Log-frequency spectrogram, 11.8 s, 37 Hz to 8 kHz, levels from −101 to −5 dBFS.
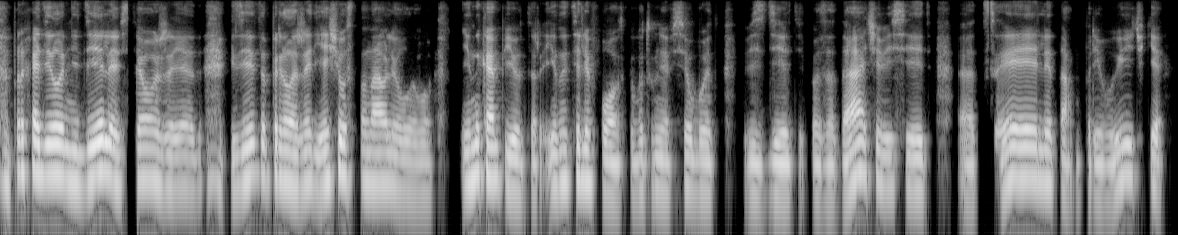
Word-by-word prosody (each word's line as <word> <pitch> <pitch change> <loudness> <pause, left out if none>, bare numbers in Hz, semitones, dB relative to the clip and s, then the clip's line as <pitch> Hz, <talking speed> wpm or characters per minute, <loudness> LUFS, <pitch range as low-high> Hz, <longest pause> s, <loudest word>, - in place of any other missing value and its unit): Проходила 150 -2 +5
неделя, 135 +1 +4
всё 130 +3 -2
уже, 115 -4 -1
я 110 -1 -2
эт 110 +1 -11 0.2
Где 125 +6 +1
это 150 -1 -2
приложение? 125 -4 +2
Я - - +4
еще 130 +5 +3
устанавливал 120 -6 0
его 95 0 -7 0.2
и 125 - -2
на 145 +2 +3
компьютер, 110 -9 +2
и 115 - -2
на 125 +2 -2
телефон. 125 -8 0
Как 95 - -11
будто 105 +1 -7
у 110 - -3
меня 100 -2 -2
всё 105 +3 -4
будет 100 -1 -3 0.3
везде, 95 0 -1
типа, 90 0 -9
задачи 130 - +1
висеть, 110 -2 -2 0.3
а, 90 - -5
цели, 135 +2 +2
там, 105 -3 -6
привычки. 110 +6 -3
115 Hz, 170 wpm, -24 LUFS, 105-135 Hz, 0.3 s, Проходила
